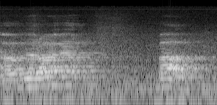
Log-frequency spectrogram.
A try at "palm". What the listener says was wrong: Palm. The L is silent here. Palm.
